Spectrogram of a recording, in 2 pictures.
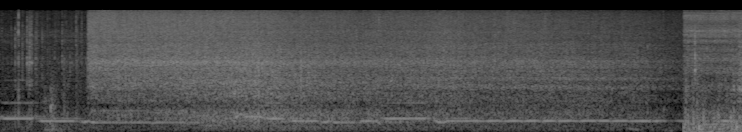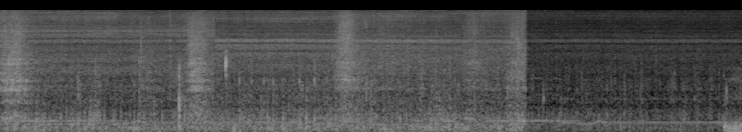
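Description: Egg and greens sizzling loudly in a hot steel wok, the hiss starting suddenly about a second in. From about halfway the frying grows fuller, with sharp clicks of chopsticks stirring against the wok, and it eases off near the end.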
